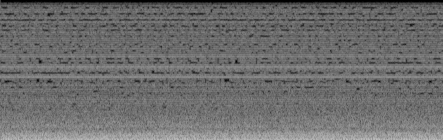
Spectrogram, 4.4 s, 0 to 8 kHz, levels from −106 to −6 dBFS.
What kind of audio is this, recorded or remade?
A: recorded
